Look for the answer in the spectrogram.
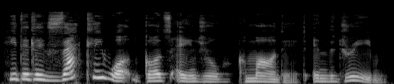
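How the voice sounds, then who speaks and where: A woman reading scripture as scripted audiobook narration, with a deliberate, dramatic storytelling delivery. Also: low-pitched, sing-song, mellow, dry recording, clean studio sound.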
